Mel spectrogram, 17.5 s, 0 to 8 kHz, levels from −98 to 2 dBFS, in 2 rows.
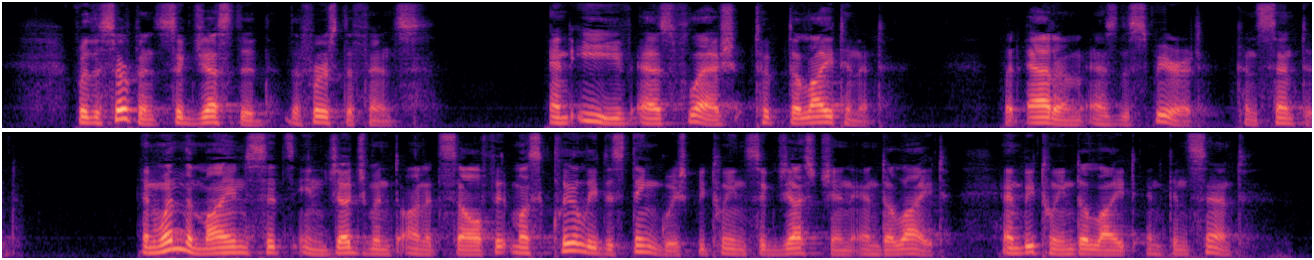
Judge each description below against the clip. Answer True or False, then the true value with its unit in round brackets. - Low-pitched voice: True (115 Hz)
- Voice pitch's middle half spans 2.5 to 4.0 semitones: False (5.1 semitones)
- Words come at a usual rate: True (150 wpm)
